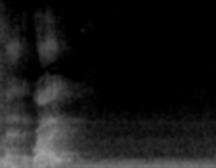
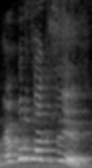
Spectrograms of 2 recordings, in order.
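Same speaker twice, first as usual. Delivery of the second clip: much higher, shocked "who the fuck is this"; alarmed. Retold or imitated. Answering an unknown caller, much higher and alarmed. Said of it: "I won't be like".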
